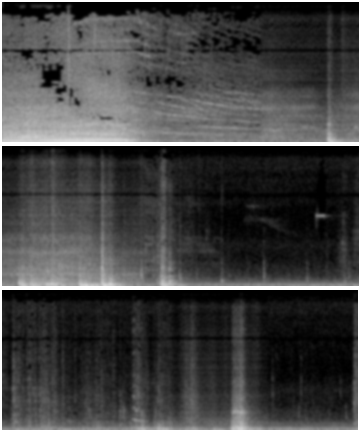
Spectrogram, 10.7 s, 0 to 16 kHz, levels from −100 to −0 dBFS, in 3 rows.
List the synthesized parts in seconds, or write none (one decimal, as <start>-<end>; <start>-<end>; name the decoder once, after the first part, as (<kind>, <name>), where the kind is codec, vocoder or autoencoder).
2.6-5.0 (autoencoder, DAC-VAE); 8.8-9.8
